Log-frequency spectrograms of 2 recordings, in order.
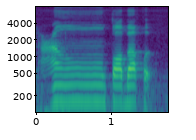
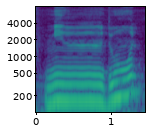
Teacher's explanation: the ta will be different because it is mufakham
